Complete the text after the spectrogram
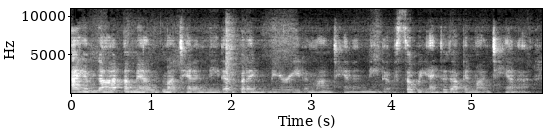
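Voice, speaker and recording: A woman's soft-spoken, very deep, low voice at a fairly quick pace with hardly any pauses, fairly even intonation, audible room echo and noticeable background noise. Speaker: education advocacy group chair. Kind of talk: public presentation. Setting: church hall talk with audience, using a mic.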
